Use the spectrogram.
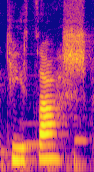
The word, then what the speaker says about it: quizás: Now, if you lived in Spain, you would say quizás, quizás, quizás. And if you were from a village in Nicaragua, you'd say quizá, quizá, Quizá. So, didn't I just complicate things for you? Just pronounce the Z and the S like S's. It's fine.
